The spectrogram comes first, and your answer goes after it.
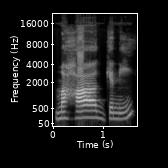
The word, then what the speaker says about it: Mahogany: So the name technically drew me because the brand is Pink Mahogany. I'm trying to say it correctly and not say it like my name because it's Mahogany. So it's Hany versus just being Any.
